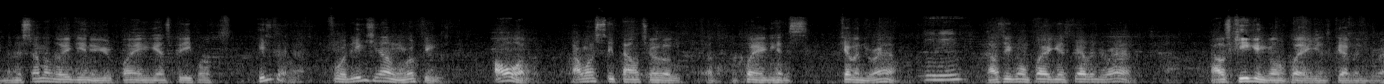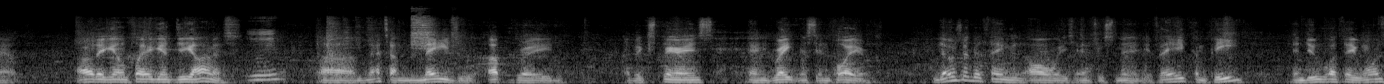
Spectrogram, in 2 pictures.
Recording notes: There is a lot of background noise in this interview.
